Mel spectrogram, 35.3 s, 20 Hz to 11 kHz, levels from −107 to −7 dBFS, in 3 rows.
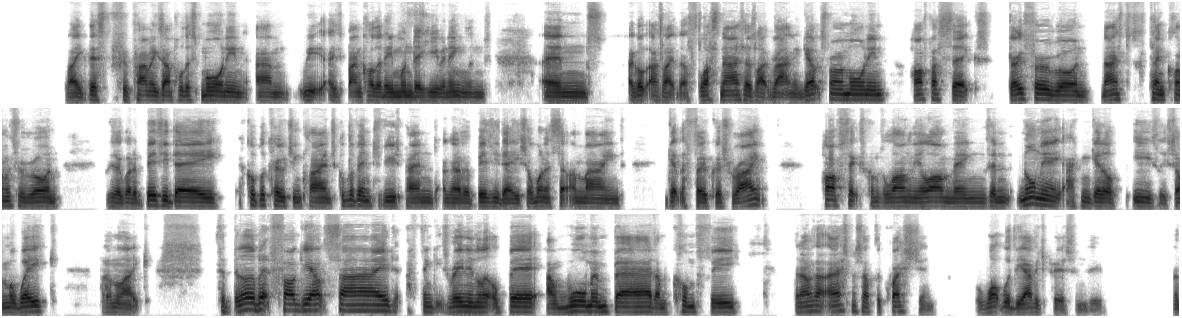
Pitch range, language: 95-120 Hz, English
